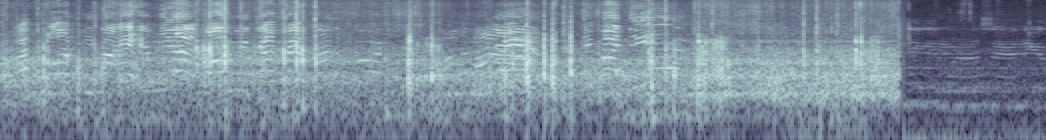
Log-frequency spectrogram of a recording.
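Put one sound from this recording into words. Skateboard wheels roll over concrete outdoors.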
